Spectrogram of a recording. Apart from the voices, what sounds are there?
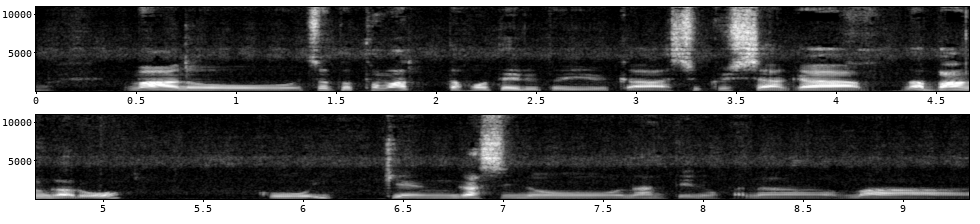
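cicadas singing outdoors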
